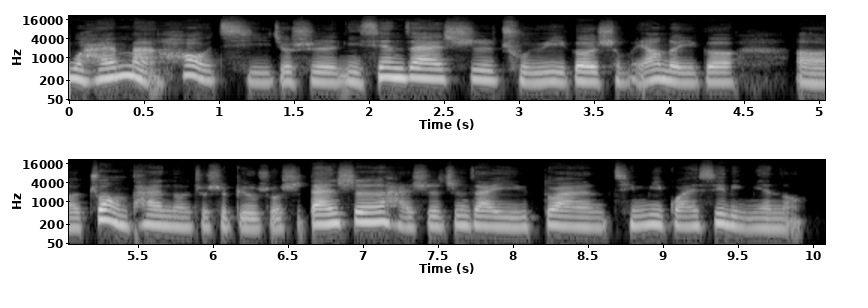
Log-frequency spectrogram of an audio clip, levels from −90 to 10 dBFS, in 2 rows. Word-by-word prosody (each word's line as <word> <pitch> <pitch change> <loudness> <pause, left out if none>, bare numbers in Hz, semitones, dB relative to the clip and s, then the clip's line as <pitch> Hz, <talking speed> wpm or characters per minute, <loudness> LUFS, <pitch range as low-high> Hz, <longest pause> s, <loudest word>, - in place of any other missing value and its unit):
我 225 - +4
还 220 +4 +3
蛮 270 -2 +4
好 270 -8 0
奇， 175 -2 -7
就 180 +1 -5
是 175 0 -2
你 180 0 -4
现 245 +7 +4
在 230 -2 +5
是 210 -2 -3
处 185 -3 -5
于 170 +1 -3
一 180 - -3
个 180 +1 +5
什 180 +1 -6
么 - - -12
样 210 +3 +1
的 185 -2 +2
一 170 0 -5
个 175 0 0 0.4
呃， 160 -2 -1
状 250 - +5
态 195 +2 0
呢？ 170 -2 -4
就 165 0 -10
是 165 - -5
比 155 -1 -7
如 150 - -2
说 145 - -7
是 150 - -9
单 200 +1 +5
身 235 +2 +4
还 190 -8 -2
是 175 +2 -6
正 185 +2 -5
在 180 -2 0
一 165 -1 -5
段 165 -1 -1
亲 185 -2 -6
密 195 0 0
关 180 -1 -4
系 180 +5 -1
里 180 -3 -2
面 155 -1 -7
呢？ 150 - -10
180 Hz, 275 characters per minute, -23 LUFS, 170-210 Hz, 0.4 s, 在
